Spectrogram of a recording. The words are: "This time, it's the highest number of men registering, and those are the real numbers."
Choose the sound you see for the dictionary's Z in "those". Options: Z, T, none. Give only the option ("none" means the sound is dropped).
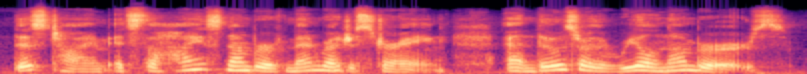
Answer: Z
